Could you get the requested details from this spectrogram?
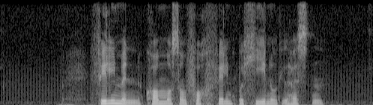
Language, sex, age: Norwegian, female, 33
